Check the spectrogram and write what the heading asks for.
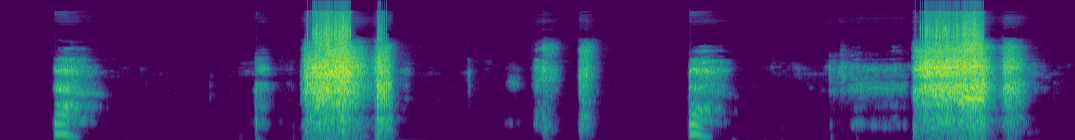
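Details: Person blowing their nose with stubborn sneezes; sneeze.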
